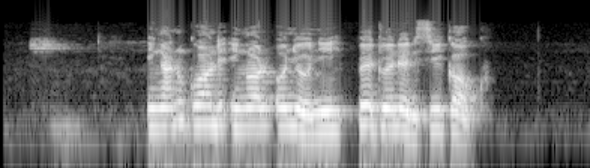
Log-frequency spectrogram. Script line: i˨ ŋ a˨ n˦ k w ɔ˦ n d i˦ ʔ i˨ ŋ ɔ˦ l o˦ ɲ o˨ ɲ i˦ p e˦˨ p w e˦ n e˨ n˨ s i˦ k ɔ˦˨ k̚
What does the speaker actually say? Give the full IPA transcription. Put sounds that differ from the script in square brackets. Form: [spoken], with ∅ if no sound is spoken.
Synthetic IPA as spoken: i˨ ŋ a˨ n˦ k w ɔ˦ n d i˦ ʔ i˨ ŋ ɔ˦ l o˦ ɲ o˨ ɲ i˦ p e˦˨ [t] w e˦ n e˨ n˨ s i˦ k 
